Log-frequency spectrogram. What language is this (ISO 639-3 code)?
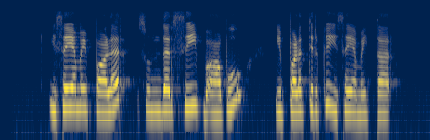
tam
